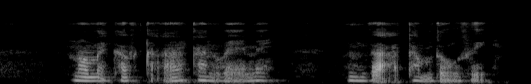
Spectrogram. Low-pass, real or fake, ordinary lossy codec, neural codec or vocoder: 7.2 kHz; real; AAC, 48 kbps; none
